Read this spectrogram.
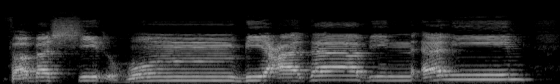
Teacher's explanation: Mim sukun followed by ba. Fourth rule of rhythm. Mim sukun followed by ba. The lips will vibrate.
